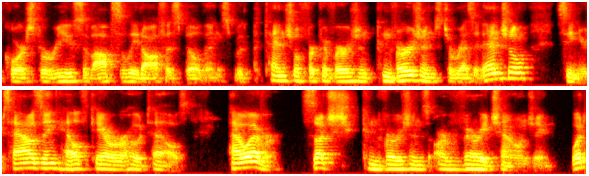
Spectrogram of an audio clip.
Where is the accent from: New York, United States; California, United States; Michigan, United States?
New York, United States; Yonkers; I love upstate New York. I was born in Yonkers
